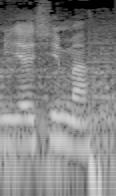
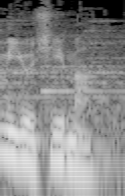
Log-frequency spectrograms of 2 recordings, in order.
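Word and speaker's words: Miyajima: Lo has dicho bien, Miyashima. – Es que yo tenía la manía de decir Miyushima.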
